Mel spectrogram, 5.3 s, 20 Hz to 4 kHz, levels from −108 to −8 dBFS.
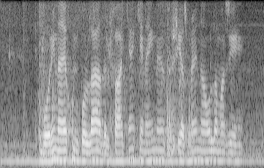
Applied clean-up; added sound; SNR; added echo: none; Sliding door; 7 dB; none.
